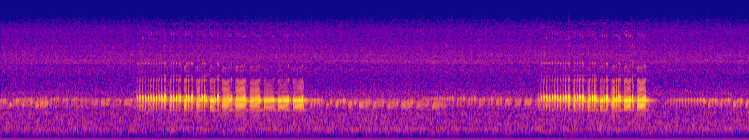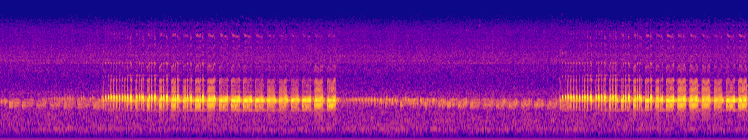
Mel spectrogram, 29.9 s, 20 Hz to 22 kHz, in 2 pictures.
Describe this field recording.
croak of an endemic tree frog of Taiwan, Rhacophorus moltrechti, emitted from road side ditch, at the elevation of 1,500 M.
